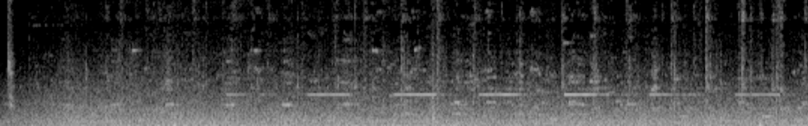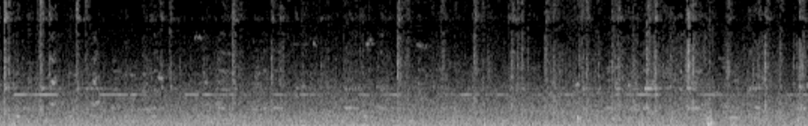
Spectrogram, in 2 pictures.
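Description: Footsteps on the wooden plank deck of a swinging footbridge, over a steady rushing noise. A faint high note repeats about every three-quarters of a second through most of it.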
